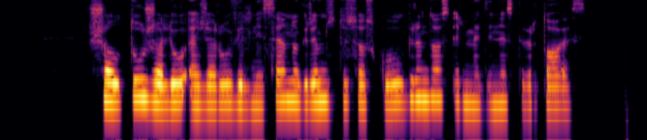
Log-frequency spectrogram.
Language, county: Lithuanian, Kaunas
